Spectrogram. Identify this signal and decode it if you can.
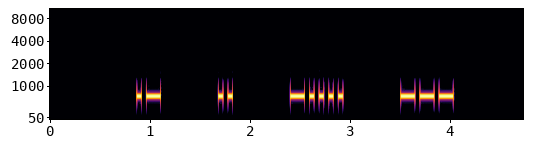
Morse code, heard as a keyed tone, about 25 wpm, spaced as for 12 wpm, 700 Hz. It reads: AI6O
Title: USA Call Signs - 4 Characters - 4x Character Spacing - 25wpm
